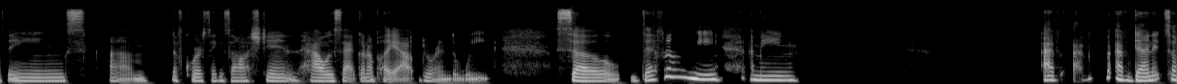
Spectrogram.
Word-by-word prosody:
things? 160 0 -1 0.2
Um, 85 +8 -4 0.2
of - - -6
course, 165 0 -4
exhaustion. 160 0 -3
How 155 -2 0
is 155 -1 +1
that - - -3
gonna - - -3
play - - -3
out - - -3
during 185 +7 -4
the 240 - -6
week? 260 +3 -6 0.6
So, 160 -2 +5 0.2
definitely, 260 - +4 0.3
I 220 - +2
mean 195 -2 +2 2.4
I've 195 0 +2
I'm - - -9 0.3
I've 200 -6 +4
done 180 0 +5
it 210 - -4
so 215 - +2
180 Hz, 120 wpm, -24 LUFS, 160-220 Hz, 2.4 s, So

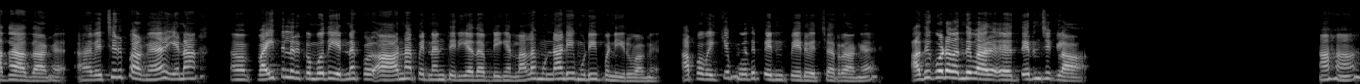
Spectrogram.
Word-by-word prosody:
அதான் 205 0 +4
அதான்ங்க. 175 -1 -2 0.2
அ - - -9
வச்சிருப்பாங்க. 260 -2 0 0.3
ஏன்னா 270 +2 +2 0.7
வயித்துல 310 +8 +3
இருக்கும்போது 265 -1 -1
என்ன 245 +3 -2
கு 245 - -5 0.2
ஆணா, 255 +6 +2
பெண்ணான்னு 220 -1 -3
தெரியாது 200 -1 0
அப்டிங்கறனால 190 +4 -3
முன்னாடியே 260 +2 +1
முடிவு 245 +2 -2
பண்ணீருவாங்க. 165 -5 -5 0.3
அப்போ 225 +4 -6
வெக்கும்போது, 240 +2 -5
பெண் 220 -2 0
பேரு 195 -2 0
வச்சிர்றாங்க. 170 -2 -4 0.5
அது 315 - +2
கூட 320 0 +9
வந்து 285 0 +4
வ - - +10 0.2
அ - - +6 0.2
தெரிஞ்சுக்கலாம். 240 -10 0 2.5
ஆஹா. 220 -5 -2
220 Hz, 125 wpm, -23 LUFS, 190-265 Hz, 2.5 s, வ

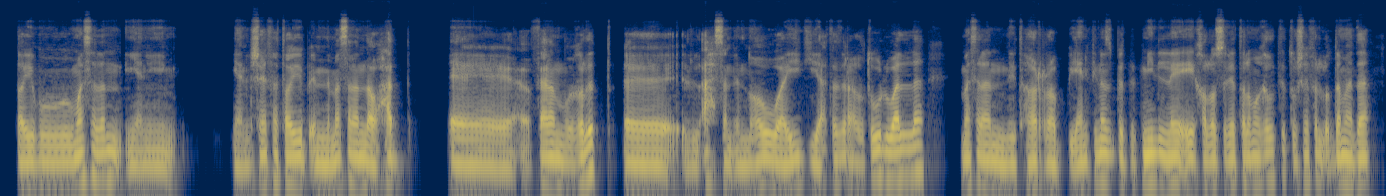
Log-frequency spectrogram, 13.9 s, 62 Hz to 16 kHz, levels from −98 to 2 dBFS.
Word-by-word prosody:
طيب 85 0 +1
ومثلًا 100 +6 +1
يعني 75 -1 -4 0.6
يعني 75 0 -6
شايفة 100 +3 -1
طيب 95 -1 +2
إن 80 +1 0
مثلًا 95 +2 +2
لو 80 -3 +5
حد - - -1 0.4
آآ، 75 -2 0
فعلًا 95 -2 +2
غلط 85 +4 +1
آآ، 80 -2 +3
الأحسن 75 0 -2
إن 75 0 -4
هو 90 0 +3
ييجي 85 +2 -1
يعتذر 80 +4 -2
على 80 -2 -4
طول 110 +6 0
والّا 120 +4 +3 0.4
مثلًا 90 -3 0
يتهرب؟ 80 -2 -1
يعني 80 +3 -1
فيه 100 - -4
ناس 105 -1 +2
بتتميل 100 +2 -1
اللي 95 -2 +3
هي 95 - +5
إيه 95 0 +3
خلاص 90 0 0
هي 90 +1 0
طالما 95 +1 -1
غلطت 105 +1 -5
وشايفة 100 +4 -4
اللي 95 - -2
قدامها 95 0 +2
ده 95 +1 0
90 Hz, 170 wpm, -23 LUFS, 80-95 Hz, 0.6 s, لو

